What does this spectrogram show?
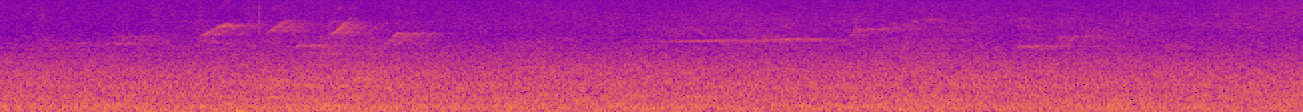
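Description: Steady outdoor background noise with small birds chirping: a quick run of short, high chirps about a second in, and a few more scattered later.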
